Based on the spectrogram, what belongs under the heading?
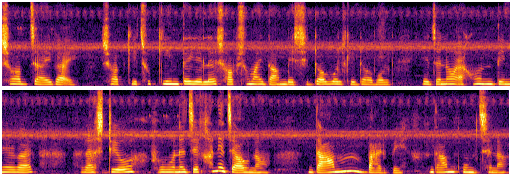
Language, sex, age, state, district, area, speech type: Bengali, female, 30-45, West Bengal, Dakshin Dinajpur, urban, spontaneous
